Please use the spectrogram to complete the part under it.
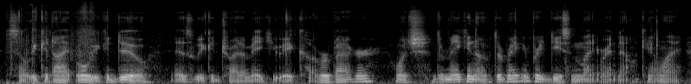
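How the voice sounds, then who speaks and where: A man's voice: fairly low pitch, very animated, brisk, vocal fry, slightly rough. A man doing an informal ASMR roleplay as an agent, improvising hesitantly with playful slang in a one-sided personal chat.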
